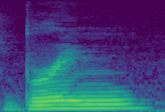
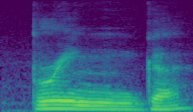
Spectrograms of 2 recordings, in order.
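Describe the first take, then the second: First: No hard g sound is heard at the end. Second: A hard g sound is heard at the end. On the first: The speaker calls it right. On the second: The speaker calls it wrong. "we wouldn't say"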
